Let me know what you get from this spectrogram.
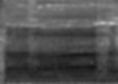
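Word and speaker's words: ਸਲਾਹੀ: की वडियाई सलाही सच सलाह सच य सलाही उच्चारण करना है साला कन्ना ला के नहीं बोलना सलाही सलाही सच सलाह सच सलाही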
